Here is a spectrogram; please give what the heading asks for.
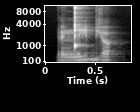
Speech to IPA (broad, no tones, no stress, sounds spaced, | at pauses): ɾ ə ŋ͡ǃ i bʲ ɔ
